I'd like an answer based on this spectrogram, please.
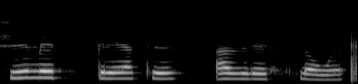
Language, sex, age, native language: Icelandic, female, 10, Icelandic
